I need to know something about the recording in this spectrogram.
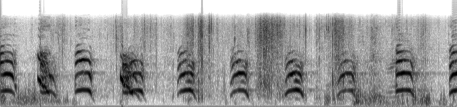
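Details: Hunting dogs, a walker hound and a leopard hound, barking at a raccoon treed in a big fork: about nine ringing, arched bawls in quick succession, roughly two per second, with slight overlapping between the two dogs.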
